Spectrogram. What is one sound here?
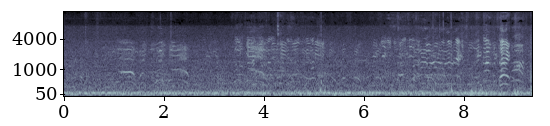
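Young men shout and call to each other across the field.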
